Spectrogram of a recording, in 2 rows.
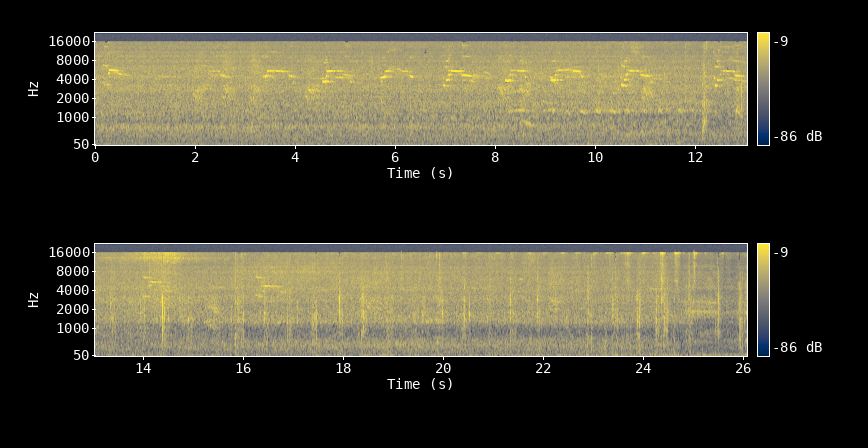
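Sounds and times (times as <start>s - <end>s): water rushing over weir: 0.0s - 24.5s
songbird chirping: 1.3s - 26.0s
footsteps on path: 12.1s - 26.0s.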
